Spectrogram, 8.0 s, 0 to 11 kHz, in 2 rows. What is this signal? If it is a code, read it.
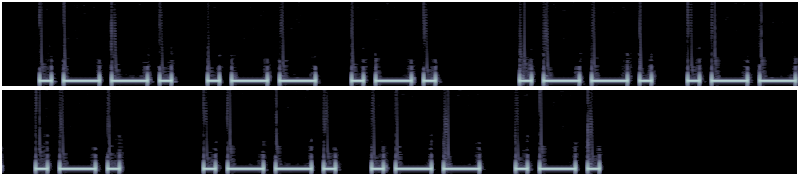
Morse code, heard as a keyed tone, about 20 wpm, 700 Hz. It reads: PWR PWR PWR
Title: Abbreviations Repeated 3x - 20wpm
